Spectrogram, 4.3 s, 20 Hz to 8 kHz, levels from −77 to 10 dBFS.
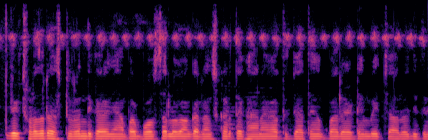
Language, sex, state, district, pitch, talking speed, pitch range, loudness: Hindi, male, Himachal Pradesh, Shimla, 130 Hz, 335 wpm, 125-130 Hz, -18 LUFS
